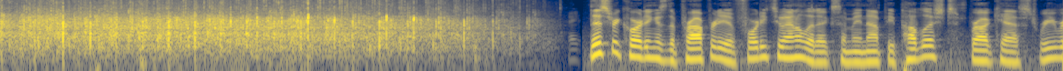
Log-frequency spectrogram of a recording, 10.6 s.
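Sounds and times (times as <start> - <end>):
crowd applause: 0.0 - 5.6
speech: 5.9 - 10.6.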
